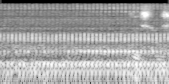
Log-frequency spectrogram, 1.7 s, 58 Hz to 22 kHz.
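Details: Honda EU2000i generator engine runs with a rough, uneven pulse and rising speed, surging and only running on choke from a dirty carburetor; fixed with carb cleaner and basic maintenance.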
